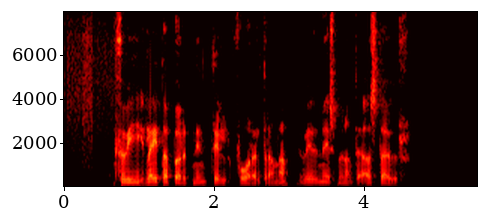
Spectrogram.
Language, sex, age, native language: Icelandic, male, 40-49, Icelandic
